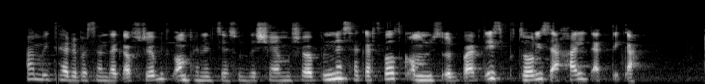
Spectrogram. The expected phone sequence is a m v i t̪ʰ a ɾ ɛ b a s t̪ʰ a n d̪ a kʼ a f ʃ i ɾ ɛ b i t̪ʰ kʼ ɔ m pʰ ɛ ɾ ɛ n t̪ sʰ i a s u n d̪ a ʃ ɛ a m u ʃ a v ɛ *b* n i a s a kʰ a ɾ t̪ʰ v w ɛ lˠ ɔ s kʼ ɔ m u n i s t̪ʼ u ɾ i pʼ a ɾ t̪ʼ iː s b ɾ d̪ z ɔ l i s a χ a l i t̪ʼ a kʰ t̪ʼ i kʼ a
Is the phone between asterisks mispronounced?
no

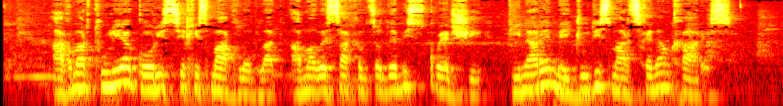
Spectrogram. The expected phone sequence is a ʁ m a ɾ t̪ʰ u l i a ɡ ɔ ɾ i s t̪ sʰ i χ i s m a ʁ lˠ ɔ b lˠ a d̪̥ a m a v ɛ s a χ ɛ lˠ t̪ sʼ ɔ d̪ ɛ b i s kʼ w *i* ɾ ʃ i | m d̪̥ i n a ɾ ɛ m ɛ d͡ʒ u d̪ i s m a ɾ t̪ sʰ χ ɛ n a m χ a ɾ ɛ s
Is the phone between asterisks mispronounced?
yes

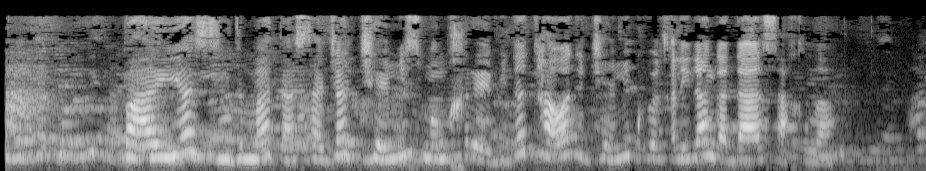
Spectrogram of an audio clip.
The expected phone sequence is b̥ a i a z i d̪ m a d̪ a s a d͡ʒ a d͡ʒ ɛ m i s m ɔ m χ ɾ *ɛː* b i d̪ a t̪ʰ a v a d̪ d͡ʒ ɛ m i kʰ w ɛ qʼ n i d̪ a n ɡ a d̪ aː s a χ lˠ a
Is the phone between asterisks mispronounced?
no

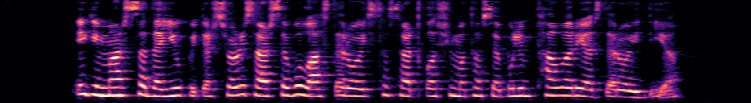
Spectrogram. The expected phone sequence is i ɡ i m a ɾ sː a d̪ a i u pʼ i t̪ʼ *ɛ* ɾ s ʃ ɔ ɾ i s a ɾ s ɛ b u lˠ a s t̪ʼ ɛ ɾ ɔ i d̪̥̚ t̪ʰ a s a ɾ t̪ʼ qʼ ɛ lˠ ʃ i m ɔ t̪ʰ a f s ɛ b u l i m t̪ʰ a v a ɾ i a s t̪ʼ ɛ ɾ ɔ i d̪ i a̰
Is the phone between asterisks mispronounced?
no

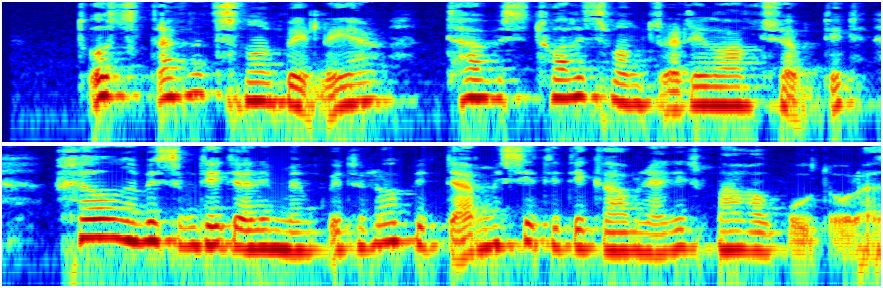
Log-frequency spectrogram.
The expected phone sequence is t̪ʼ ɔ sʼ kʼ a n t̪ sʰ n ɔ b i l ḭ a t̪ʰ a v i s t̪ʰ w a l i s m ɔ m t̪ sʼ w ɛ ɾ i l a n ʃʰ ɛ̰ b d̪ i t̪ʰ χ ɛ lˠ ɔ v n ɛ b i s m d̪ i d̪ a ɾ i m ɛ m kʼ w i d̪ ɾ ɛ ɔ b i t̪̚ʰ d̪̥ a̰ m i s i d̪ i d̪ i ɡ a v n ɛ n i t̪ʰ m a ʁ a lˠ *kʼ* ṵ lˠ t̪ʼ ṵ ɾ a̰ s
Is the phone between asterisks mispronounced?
no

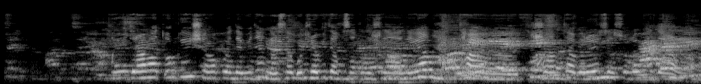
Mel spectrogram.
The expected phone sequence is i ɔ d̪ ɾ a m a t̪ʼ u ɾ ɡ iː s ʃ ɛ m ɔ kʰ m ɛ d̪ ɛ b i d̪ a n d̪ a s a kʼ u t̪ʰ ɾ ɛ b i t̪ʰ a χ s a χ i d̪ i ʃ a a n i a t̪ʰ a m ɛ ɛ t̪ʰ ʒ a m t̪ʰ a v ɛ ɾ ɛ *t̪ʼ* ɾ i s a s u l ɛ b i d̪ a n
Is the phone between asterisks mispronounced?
yes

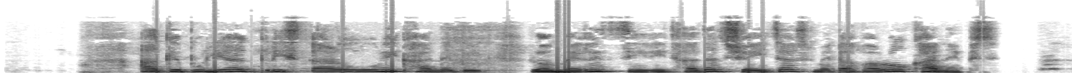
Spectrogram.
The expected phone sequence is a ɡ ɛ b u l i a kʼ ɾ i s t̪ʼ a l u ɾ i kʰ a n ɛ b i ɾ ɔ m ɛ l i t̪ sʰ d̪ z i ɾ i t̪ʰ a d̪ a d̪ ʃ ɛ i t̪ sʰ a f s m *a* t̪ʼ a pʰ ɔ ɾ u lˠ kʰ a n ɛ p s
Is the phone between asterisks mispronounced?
yes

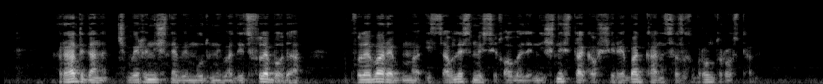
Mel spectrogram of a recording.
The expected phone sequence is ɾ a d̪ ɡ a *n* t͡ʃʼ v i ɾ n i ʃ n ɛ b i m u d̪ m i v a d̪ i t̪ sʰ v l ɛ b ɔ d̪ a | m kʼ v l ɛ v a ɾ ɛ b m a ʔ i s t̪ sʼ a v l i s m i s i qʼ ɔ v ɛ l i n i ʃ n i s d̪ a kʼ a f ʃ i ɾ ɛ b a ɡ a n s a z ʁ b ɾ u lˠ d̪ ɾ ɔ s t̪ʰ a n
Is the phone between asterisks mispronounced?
no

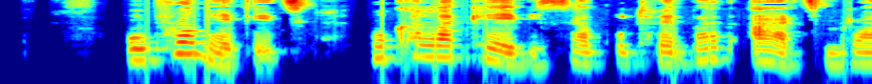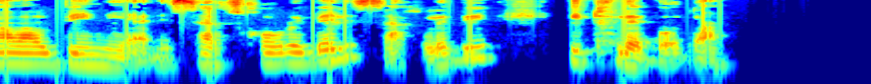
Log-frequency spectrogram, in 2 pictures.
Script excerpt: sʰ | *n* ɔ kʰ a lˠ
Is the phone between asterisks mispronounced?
yes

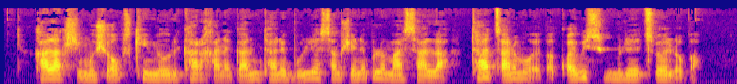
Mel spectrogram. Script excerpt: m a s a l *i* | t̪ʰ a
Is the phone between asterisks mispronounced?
yes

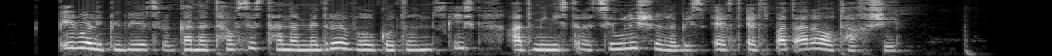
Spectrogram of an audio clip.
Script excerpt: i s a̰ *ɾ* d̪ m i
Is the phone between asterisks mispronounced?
yes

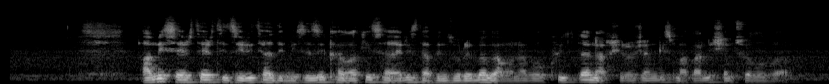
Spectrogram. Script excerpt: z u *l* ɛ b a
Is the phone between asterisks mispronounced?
yes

